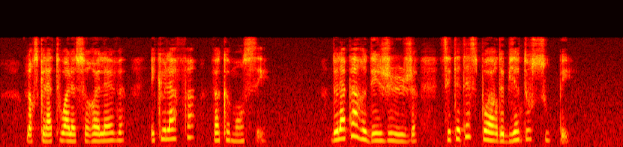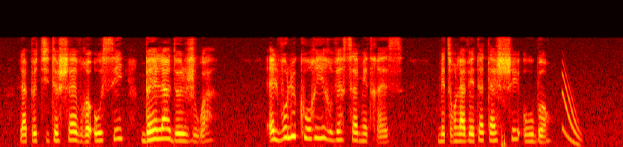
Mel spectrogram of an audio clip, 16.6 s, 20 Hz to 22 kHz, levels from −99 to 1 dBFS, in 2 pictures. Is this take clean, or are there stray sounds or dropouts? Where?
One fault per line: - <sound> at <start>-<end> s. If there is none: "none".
- dropout at 14.2-14.3 s
- chirp at 15.8-16.1 s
